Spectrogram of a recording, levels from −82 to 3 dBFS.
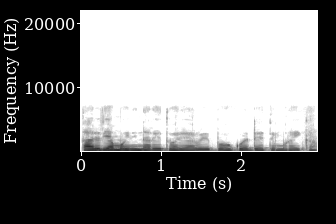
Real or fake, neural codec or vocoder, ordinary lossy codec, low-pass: real; none; none; 7.2 kHz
